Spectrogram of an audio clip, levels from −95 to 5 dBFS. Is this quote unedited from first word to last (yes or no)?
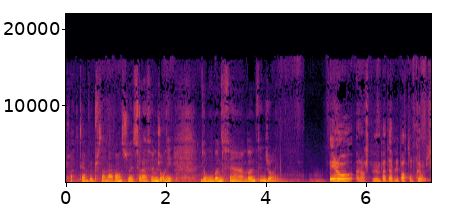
no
